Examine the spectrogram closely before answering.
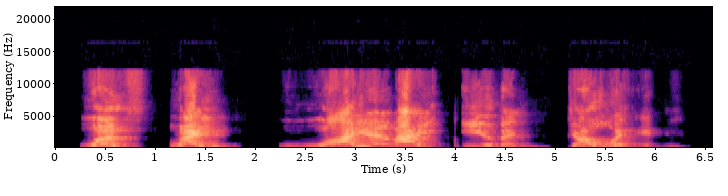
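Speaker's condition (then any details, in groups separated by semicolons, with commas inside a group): Dystonia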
